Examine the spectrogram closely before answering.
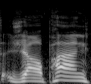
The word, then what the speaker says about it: XPeng: Spelled Xpang, but pronounced Xiao Pang, this is one of the more serious sort.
